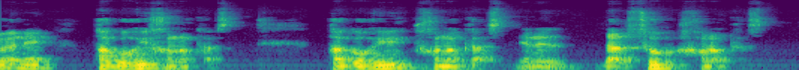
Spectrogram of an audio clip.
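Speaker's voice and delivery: normal talking voice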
